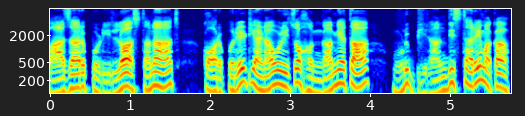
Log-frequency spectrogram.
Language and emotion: Goan Konkani, fearful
